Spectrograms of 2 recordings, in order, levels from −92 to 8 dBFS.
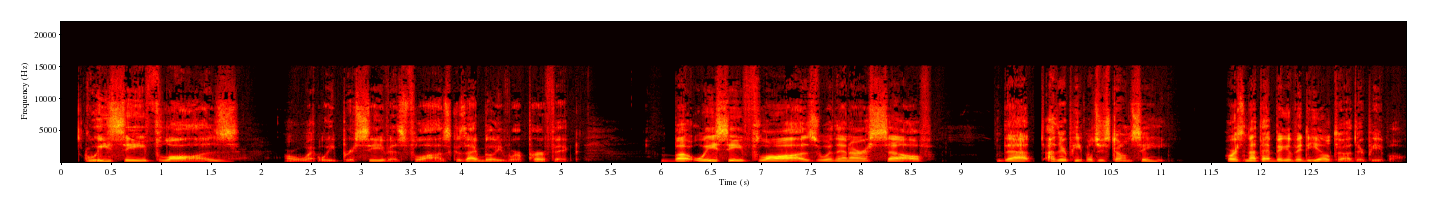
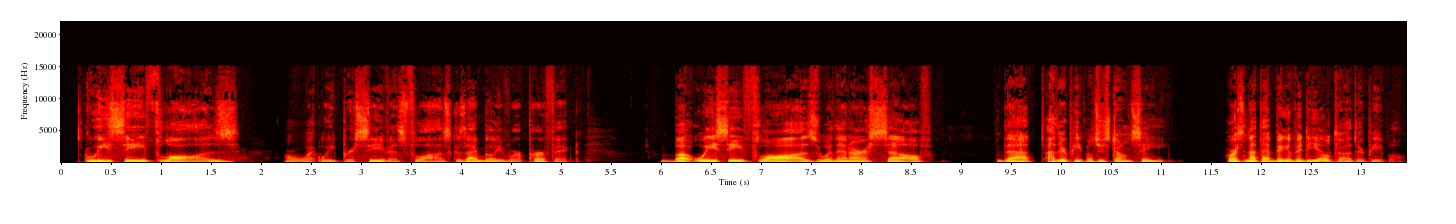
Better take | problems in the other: second | thin; very; fading below 500 Hz

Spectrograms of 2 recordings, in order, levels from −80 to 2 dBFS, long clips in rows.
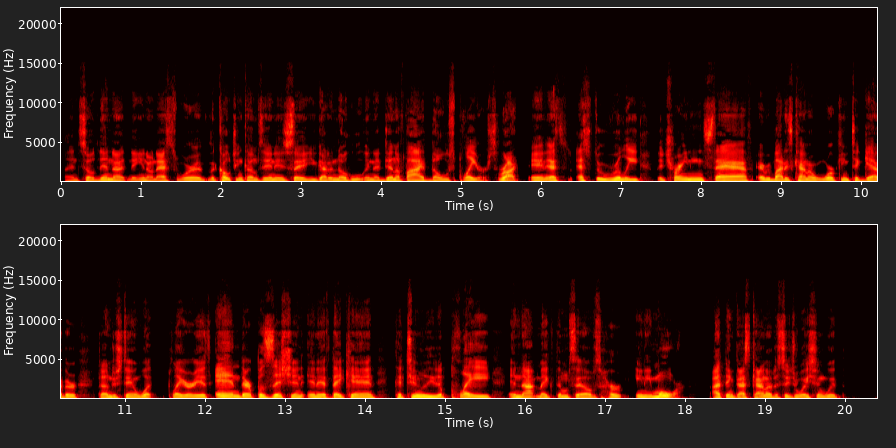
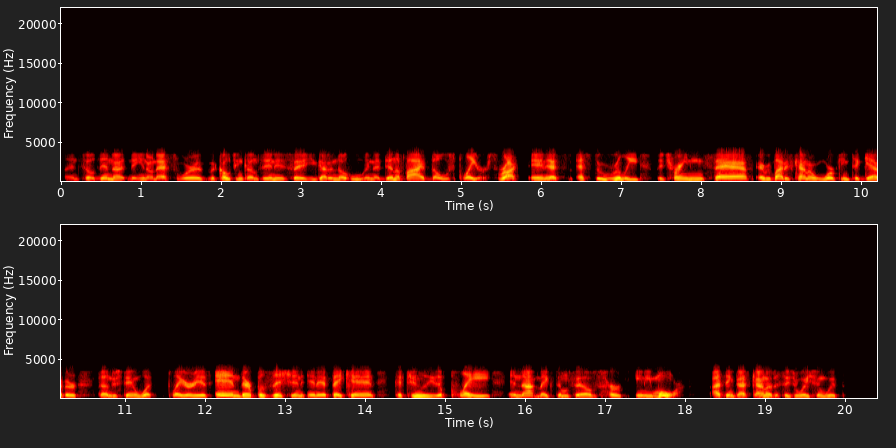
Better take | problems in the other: first | phone-call audio; nothing above 3.5 kHz

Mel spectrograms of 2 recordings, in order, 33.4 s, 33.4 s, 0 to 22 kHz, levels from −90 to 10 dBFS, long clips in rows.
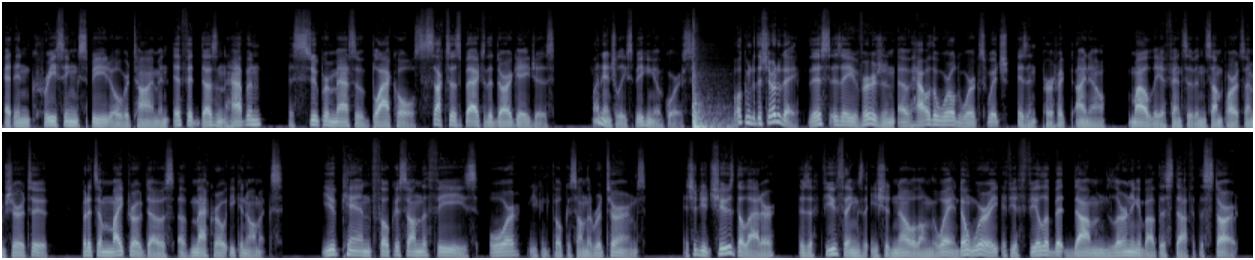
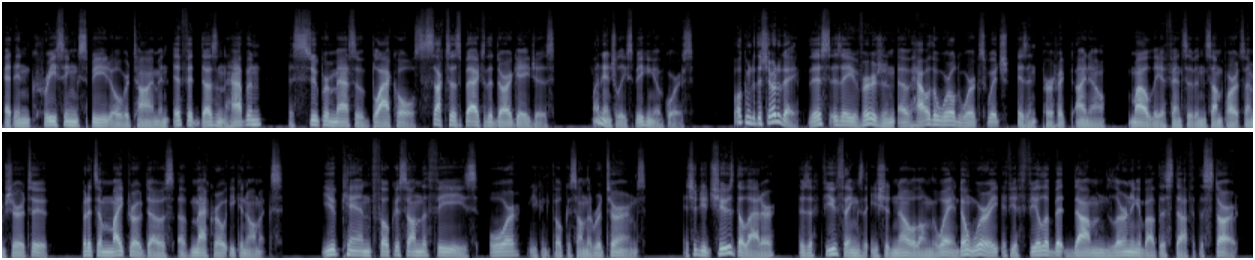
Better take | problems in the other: second | door banging; loud; at 9 s; peak 2 dB above the speech

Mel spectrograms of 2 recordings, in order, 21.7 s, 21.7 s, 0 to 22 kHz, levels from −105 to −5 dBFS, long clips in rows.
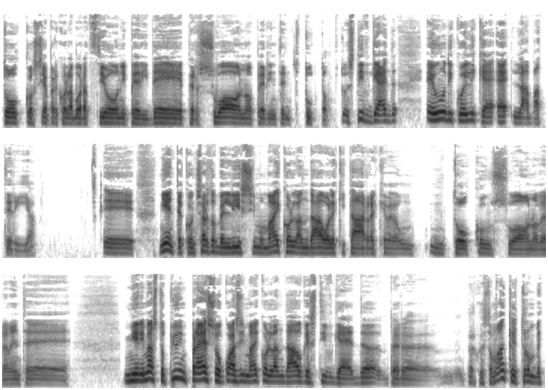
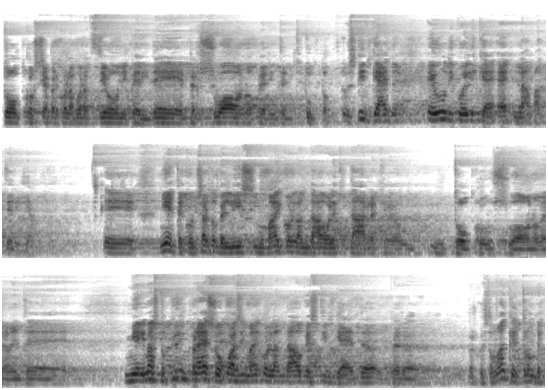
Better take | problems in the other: first | room echo; noticeable; dies away in 2.1 s // off-mic speech; far

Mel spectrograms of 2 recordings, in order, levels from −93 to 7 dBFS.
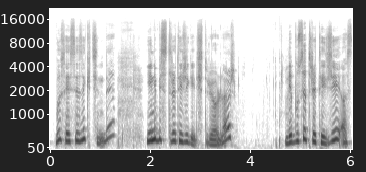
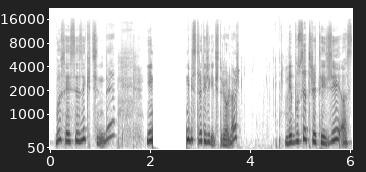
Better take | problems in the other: first | audio freezing; at 2 s for 0.5 s

